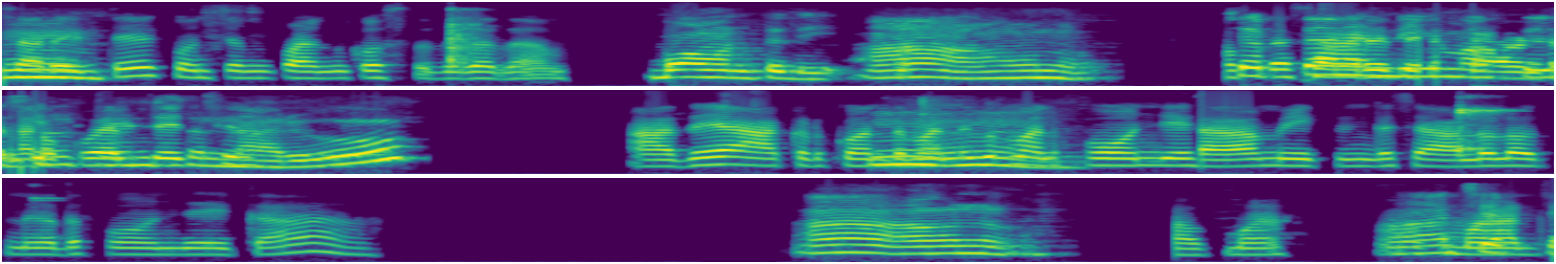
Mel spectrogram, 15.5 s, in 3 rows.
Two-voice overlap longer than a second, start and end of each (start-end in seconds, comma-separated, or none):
4.1-6.0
